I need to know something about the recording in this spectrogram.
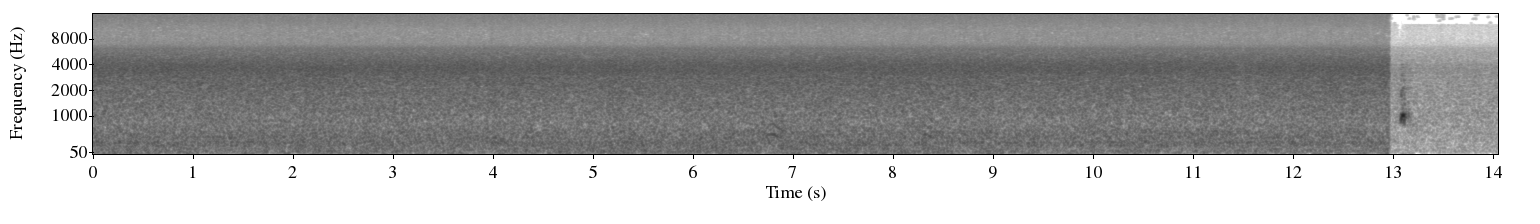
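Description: A waterfall roars steadily into a pool.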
